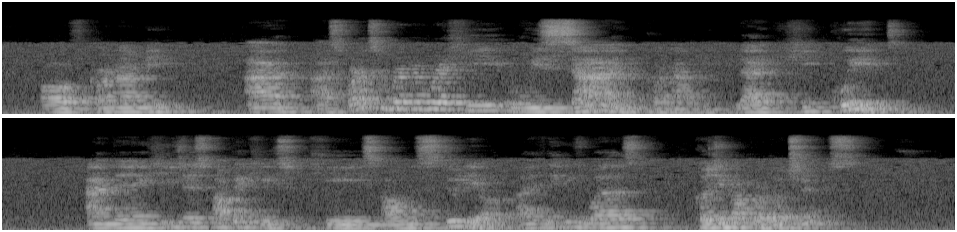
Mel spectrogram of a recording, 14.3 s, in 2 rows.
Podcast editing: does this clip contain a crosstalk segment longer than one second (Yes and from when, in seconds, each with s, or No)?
No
